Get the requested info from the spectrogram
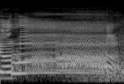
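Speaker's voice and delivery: long high mock gasp-cry; crowd's shock. Whole room seeing the ear held up, mock shocked cry. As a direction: imitate a roomful of horrified people. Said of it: "And the whole room going".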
